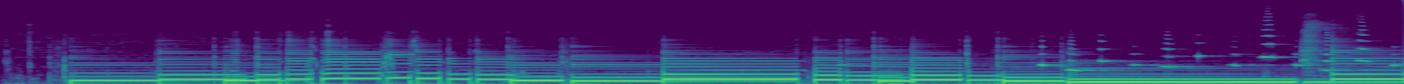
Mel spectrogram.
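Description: A rock song intro riff played for the guessing game How Fast Did You Know?: a quick run of bright, steady electronic-sounding notes at an even, loud level with no voices, ending in a few high chirpy tones.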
